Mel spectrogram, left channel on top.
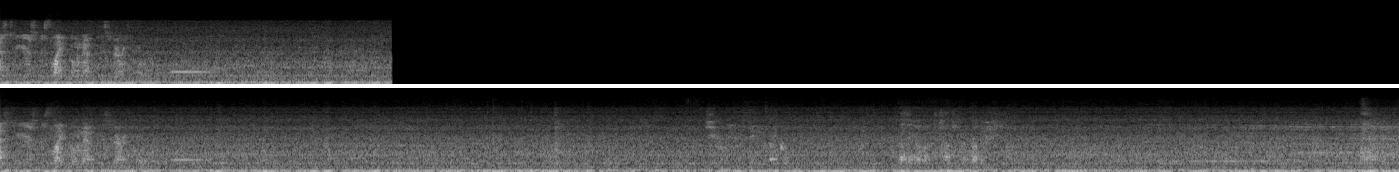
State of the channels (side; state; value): left; drops out; at 4.0 s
